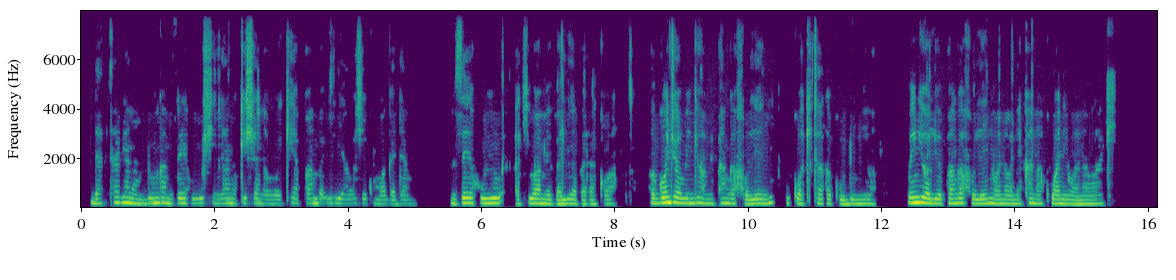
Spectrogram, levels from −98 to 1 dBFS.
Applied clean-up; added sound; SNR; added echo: none; none; none; none.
